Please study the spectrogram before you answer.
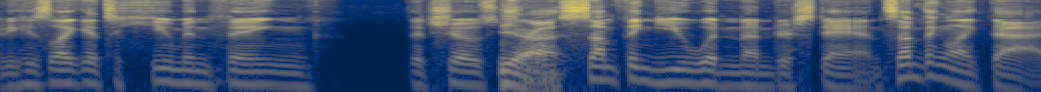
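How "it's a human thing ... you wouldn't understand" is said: plain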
